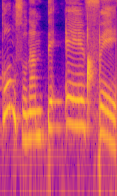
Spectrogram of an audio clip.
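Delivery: slow, with the "F" stretched into a long hiss of air; drawn-out F. Shown as a demonstration. Teacher introducing the F sound to children, slowly. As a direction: let "F" hiss out slowly through lip and teeth. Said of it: "el otro sonido o fonema".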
